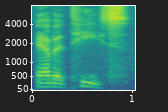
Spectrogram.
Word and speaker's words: abatis: to emplace a Navitus I know by spelling people get confused and can't call it an abacus it's a batise is to connect pronounciation this is a log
